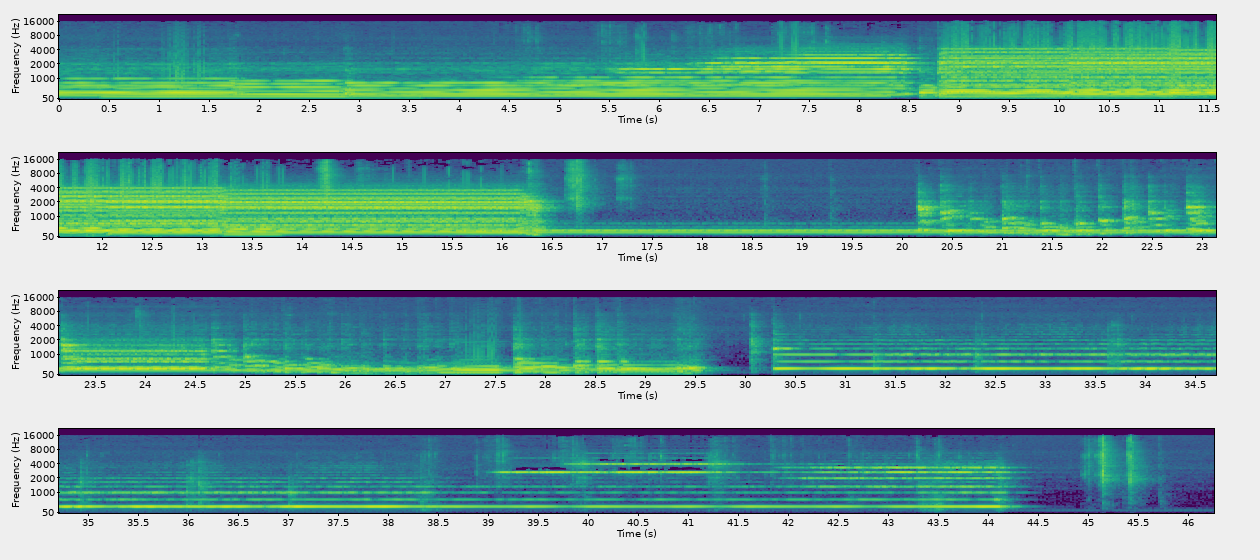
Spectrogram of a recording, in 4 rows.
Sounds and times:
Electronic organ: 0:00.0 - 0:44.5.

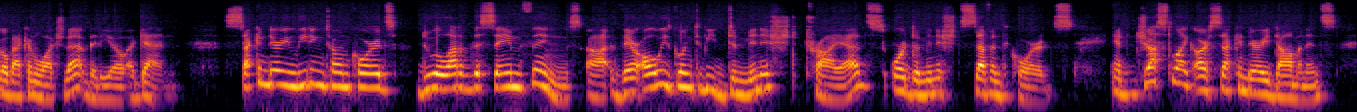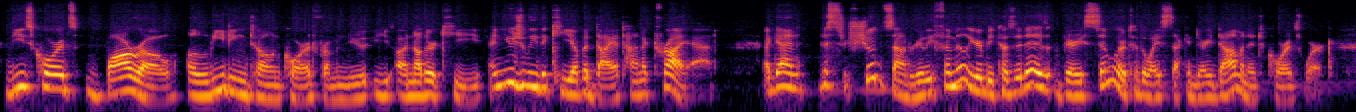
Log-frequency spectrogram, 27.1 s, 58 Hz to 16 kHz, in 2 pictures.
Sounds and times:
Speech: 0:00.0 - 0:27.1.

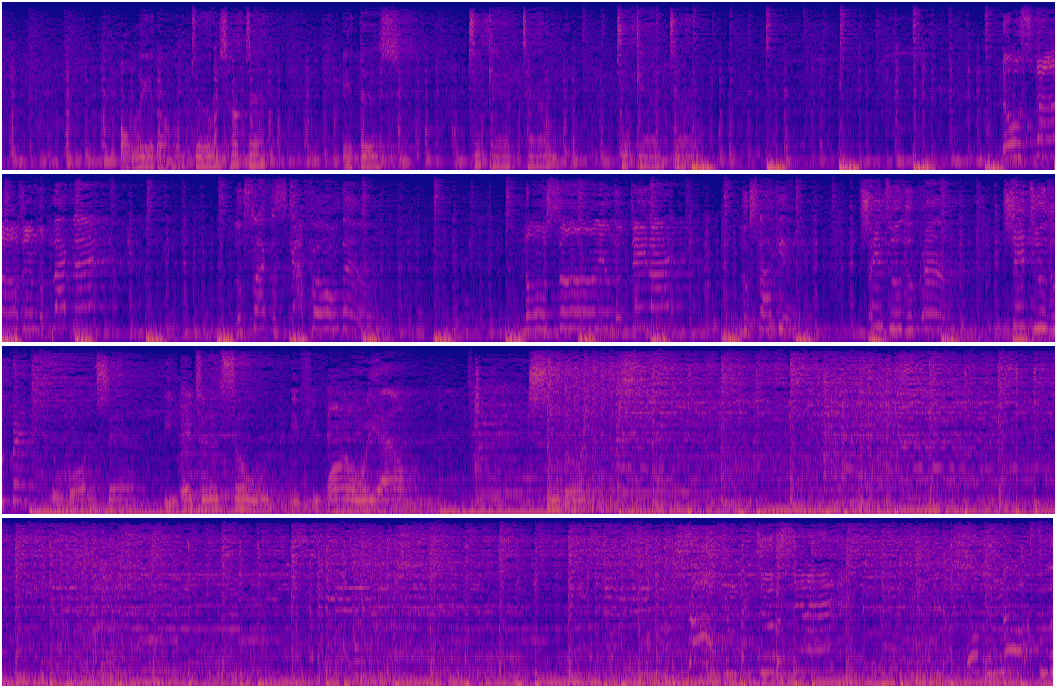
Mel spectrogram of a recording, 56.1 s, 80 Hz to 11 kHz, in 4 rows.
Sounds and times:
Music: 0:00.0 - 0:56.1.

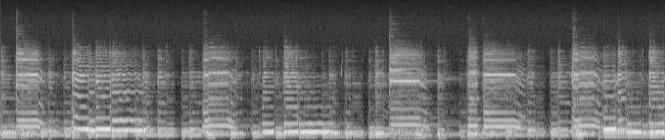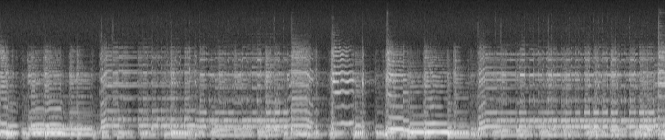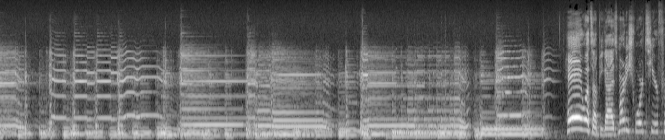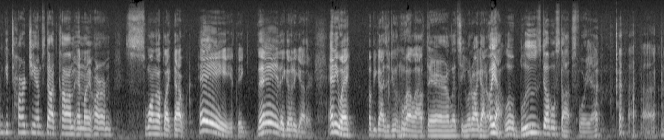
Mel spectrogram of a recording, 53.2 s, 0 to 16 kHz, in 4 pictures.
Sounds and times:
Guitar: 0:00.0 - 0:53.1.

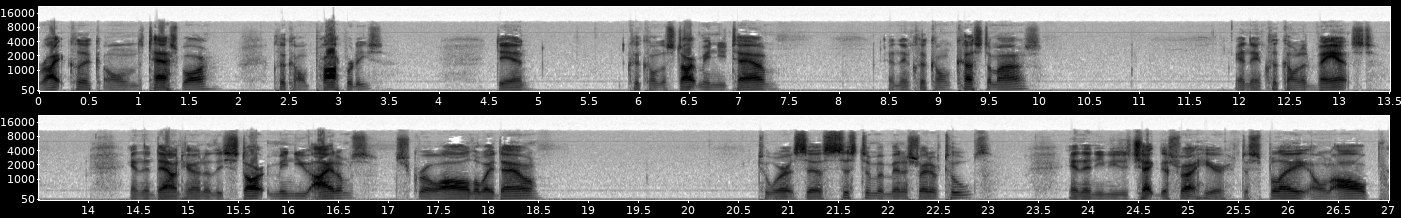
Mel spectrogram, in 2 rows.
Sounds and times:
Speech: 0:00.0 - 0:01.8, 0:02.4 - 0:03.5, 0:04.6 - 0:05.0, 0:05.8 - 0:07.4, 0:08.5 - 0:10.1, 0:12.0 - 0:13.4, 0:14.4 - 0:18.6, 0:20.7 - 0:23.1, 0:23.8 - 0:27.0.

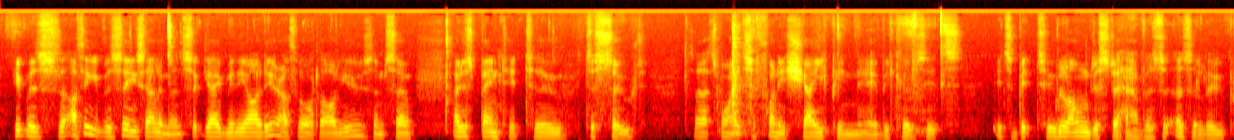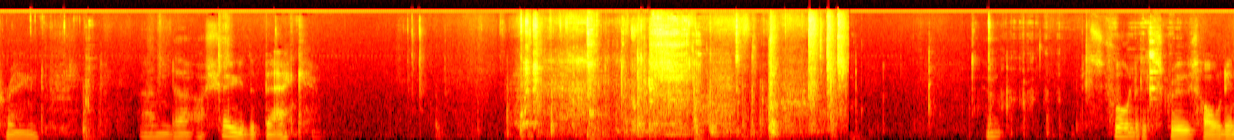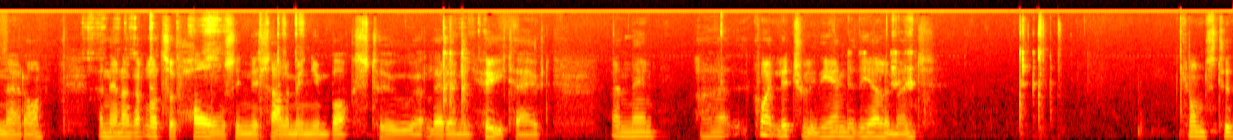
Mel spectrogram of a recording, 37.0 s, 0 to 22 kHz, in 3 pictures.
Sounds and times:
Inside, small room: 0:00.0 - 0:37.0
Speech: 0:00.1 - 0:12.8, 0:13.7 - 0:15.6, 0:22.2 - 0:22.4, 0:23.2 - 0:30.2, 0:30.8 - 0:34.1, 0:36.5 - 0:37.0.

